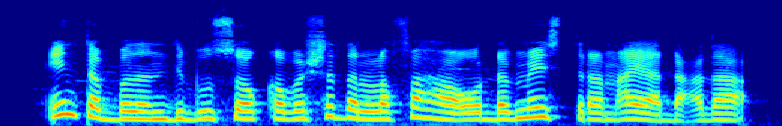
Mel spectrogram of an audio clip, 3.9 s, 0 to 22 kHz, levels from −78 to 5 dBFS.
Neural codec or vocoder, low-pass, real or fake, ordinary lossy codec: none; 19.8 kHz; real; MP3, 64 kbps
